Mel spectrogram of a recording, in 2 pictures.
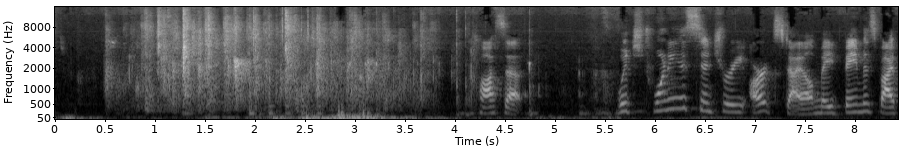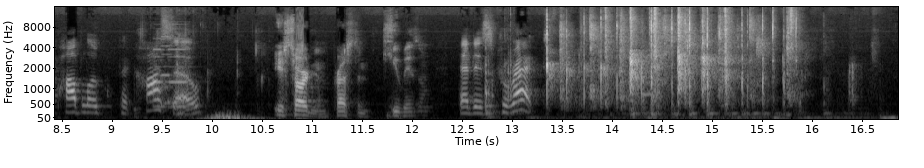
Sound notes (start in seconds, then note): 0.5 audience applauding; 9.4 buzzer buzzing; 13.3 audience applauding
